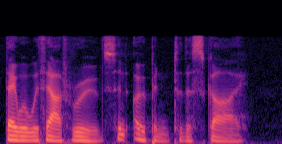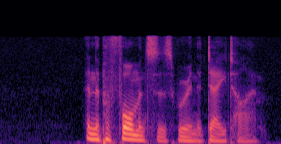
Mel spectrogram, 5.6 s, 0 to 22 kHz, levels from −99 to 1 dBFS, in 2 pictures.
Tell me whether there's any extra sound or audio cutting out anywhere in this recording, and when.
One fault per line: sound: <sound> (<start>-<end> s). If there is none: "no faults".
no faults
